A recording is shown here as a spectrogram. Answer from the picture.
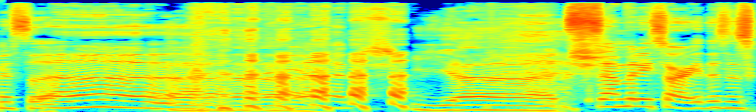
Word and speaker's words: Giertz: When I was on a show, I saw the transcript that they had to pronounce my name as Yetch. Yeah, Yach. Yeah. Yach. Okay. Like Y, schwa, TCH.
